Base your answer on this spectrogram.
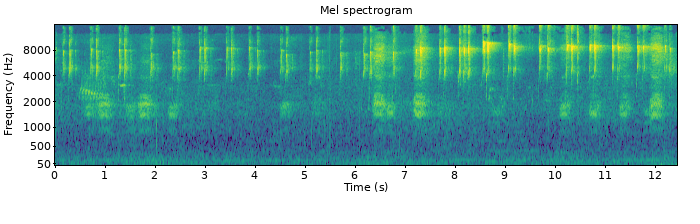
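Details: Grey squirrels playing together give raspy, buzzing bursts in irregular runs. They come sparse at first, then crowd together after six seconds with sharp clicky accents, over a steady low rumble.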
